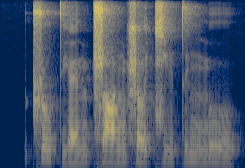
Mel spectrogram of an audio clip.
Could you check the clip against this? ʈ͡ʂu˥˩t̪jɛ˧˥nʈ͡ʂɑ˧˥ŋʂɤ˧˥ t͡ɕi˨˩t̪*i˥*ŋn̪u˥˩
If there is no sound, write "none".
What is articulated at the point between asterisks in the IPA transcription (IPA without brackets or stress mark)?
i˥˧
